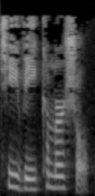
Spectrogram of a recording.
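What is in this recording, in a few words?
"TV commercial", English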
